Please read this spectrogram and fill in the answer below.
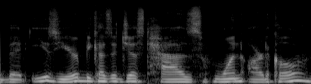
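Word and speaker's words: ה: easier because it just has one article the definite article pronounced ha if the known doesn't have the article then it's considered indefinite now the article is always pronounced ha and it's written as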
